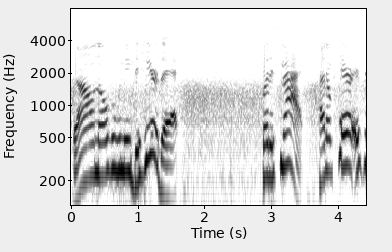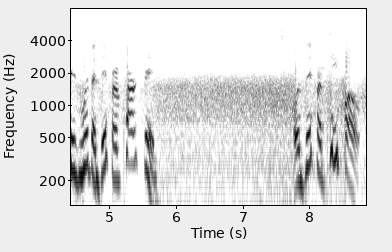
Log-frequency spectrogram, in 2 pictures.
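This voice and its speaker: With a mid-range voice, big pitch swings, normal speed, and long pauses, a motivational vlogger walks and talks in a blunt, emphatic, profane monologue. Phrases are repeated to drive points home in this casual straight talk. Faint noise sits under the dull, lo-fi recording.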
